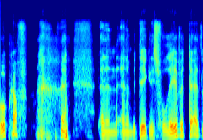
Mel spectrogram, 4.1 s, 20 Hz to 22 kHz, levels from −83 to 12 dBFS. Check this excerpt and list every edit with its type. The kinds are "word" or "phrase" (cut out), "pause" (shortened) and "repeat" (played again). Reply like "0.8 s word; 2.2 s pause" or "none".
none

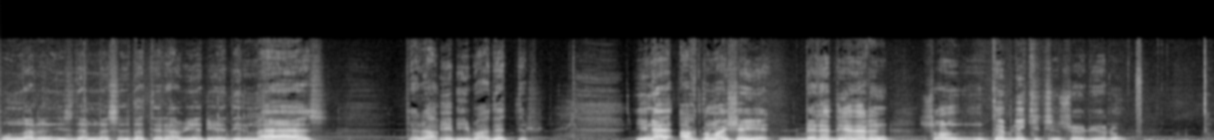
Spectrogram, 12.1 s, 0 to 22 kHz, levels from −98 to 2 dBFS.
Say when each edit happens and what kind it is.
1.3 s word; 2.1 s word; 4.6 s word; 7.3 s word; 9.9 s word

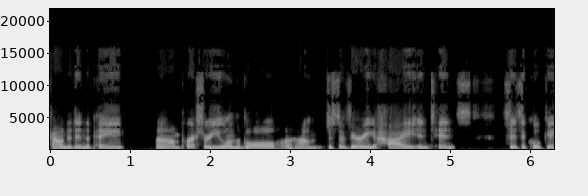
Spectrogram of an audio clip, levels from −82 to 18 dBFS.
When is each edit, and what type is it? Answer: none

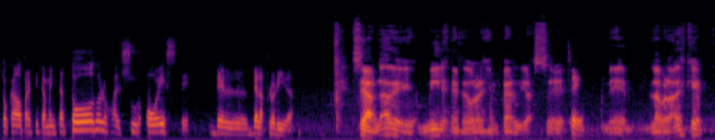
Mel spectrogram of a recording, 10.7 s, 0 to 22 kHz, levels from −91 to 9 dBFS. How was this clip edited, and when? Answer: 1.7 s word; 6.9 s word

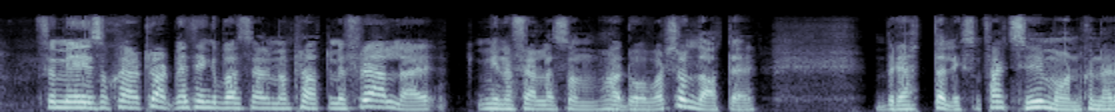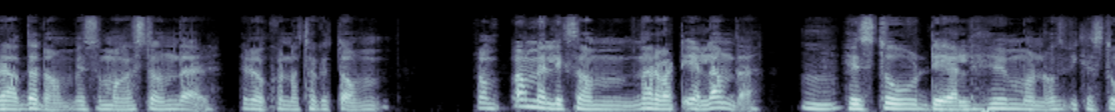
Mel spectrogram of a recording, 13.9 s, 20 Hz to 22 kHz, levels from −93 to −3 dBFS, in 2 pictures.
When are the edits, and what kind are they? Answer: 2.8 s word; 6.1 s word; 6.7 s word; 9.1 s word

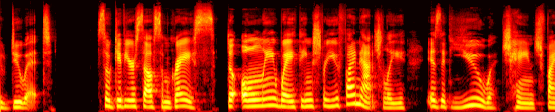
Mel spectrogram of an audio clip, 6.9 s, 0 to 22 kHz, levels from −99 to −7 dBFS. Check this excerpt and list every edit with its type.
2.7 s pause; 4.0 s word

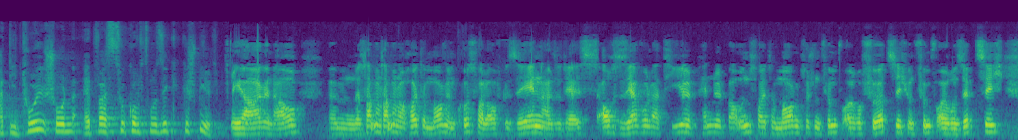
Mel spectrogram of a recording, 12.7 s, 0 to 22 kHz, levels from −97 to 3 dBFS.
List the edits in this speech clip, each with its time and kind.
2.8 s pause; 4.8 s repeat; 7.5 s word

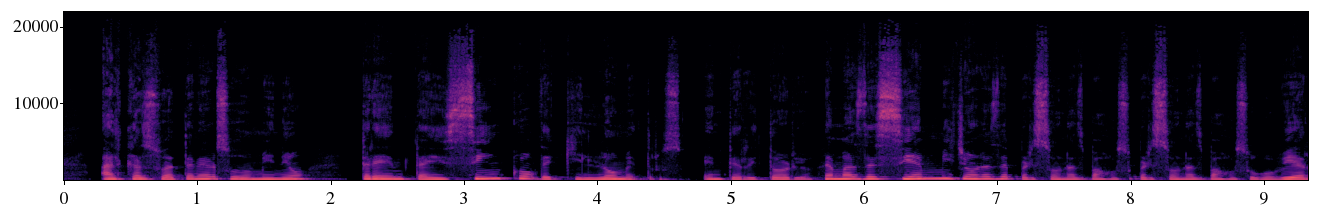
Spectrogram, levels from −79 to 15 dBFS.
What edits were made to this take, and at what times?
1.1 s word; 3.5 s word; 4.7 s pause; 5.7 s phrase; 8.0 s repeat

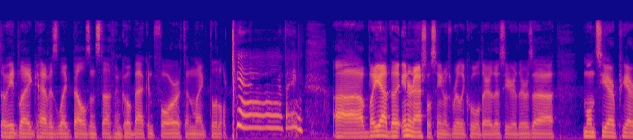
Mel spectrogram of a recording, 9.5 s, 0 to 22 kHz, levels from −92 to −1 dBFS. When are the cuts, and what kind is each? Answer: none

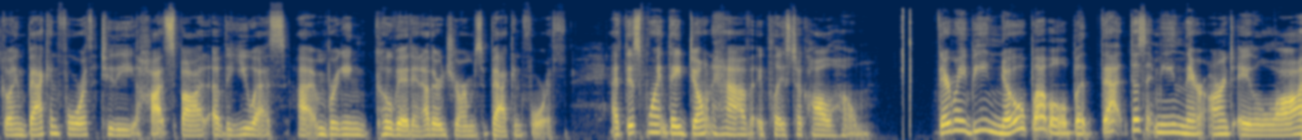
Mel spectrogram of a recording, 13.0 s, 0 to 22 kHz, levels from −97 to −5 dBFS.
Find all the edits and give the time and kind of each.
none

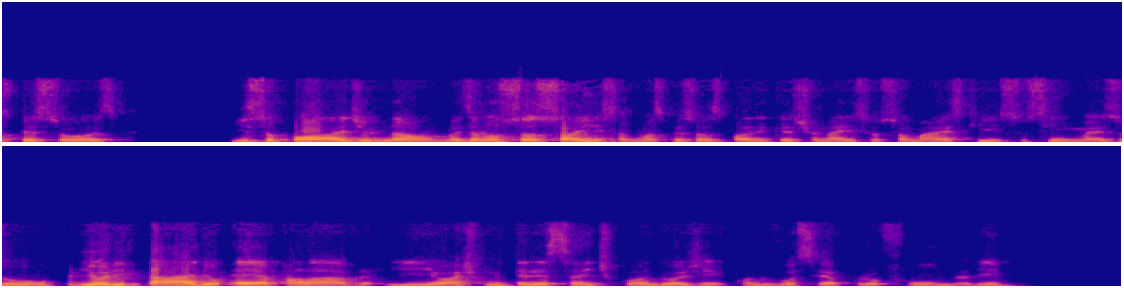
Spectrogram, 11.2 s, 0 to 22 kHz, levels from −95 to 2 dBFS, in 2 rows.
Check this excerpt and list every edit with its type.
none

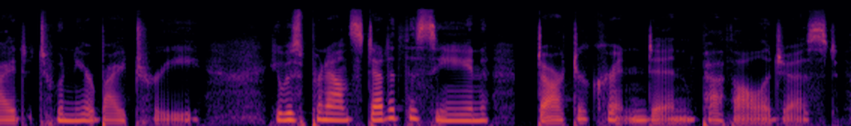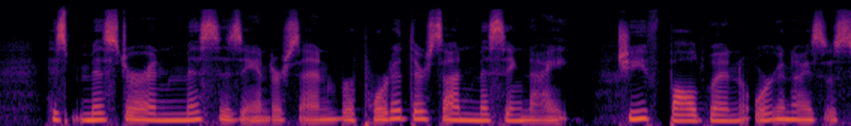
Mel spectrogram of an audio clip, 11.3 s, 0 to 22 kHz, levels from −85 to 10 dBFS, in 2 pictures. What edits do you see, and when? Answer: 3.4 s word; 4.7 s word; 6.1 s word; 9.1 s word

